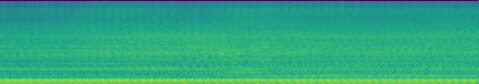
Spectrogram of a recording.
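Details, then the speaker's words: Subaru WRX after fitting a used replacement engine with good compression: smooth, even low idle with a steady beat, no knocks, misses or smoke; engine healthy, though a check engine light came on. "But yeah, it sounds good. It's nice and healthy,"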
